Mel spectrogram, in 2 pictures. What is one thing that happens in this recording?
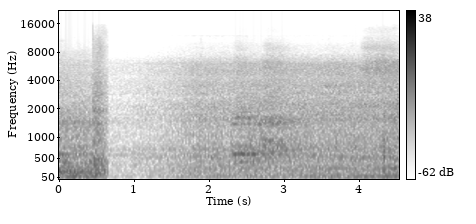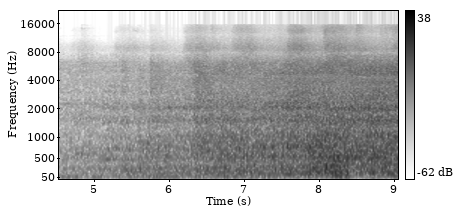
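A subway train approaches with a growing rumble and roars past loudly.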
